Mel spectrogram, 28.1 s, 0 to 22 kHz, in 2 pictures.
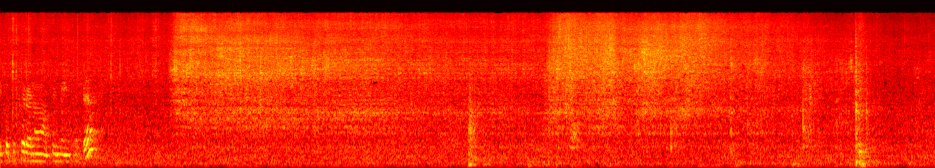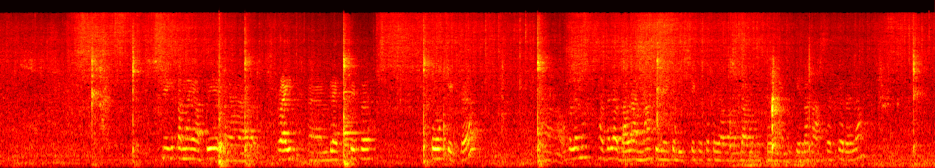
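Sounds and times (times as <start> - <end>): food sizzling in a wok: 0.0 - 28.0.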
